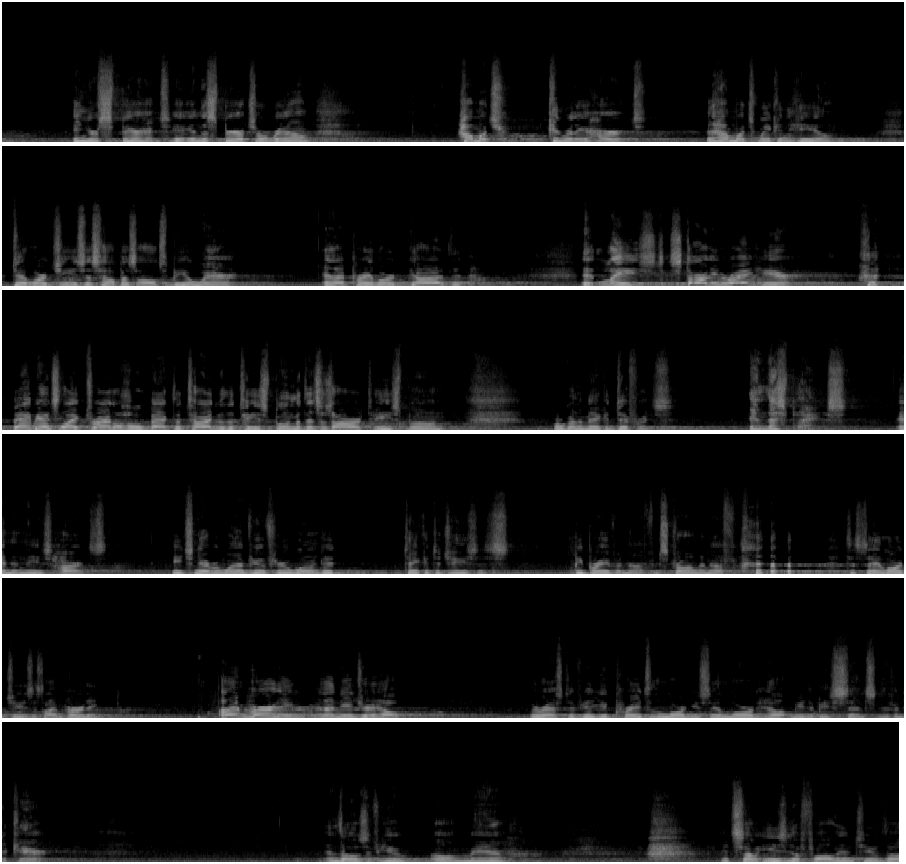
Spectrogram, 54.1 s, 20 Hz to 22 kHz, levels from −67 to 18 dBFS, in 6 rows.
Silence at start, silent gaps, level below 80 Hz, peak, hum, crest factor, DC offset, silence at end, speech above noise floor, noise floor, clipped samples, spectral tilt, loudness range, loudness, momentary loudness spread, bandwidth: 0 s; none; -64 dBFS; -8 dBFS; none; 18 dB; 0.2%; 0 s; 25 dB; -48 dBFS; under 0.1%; -5 dB/octave; 5 LU; -24 LUFS; 19 LU; 14 kHz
